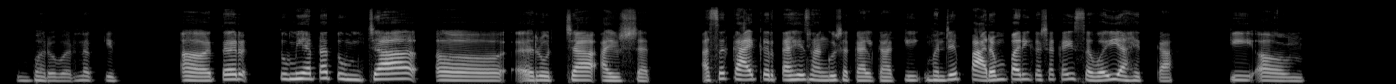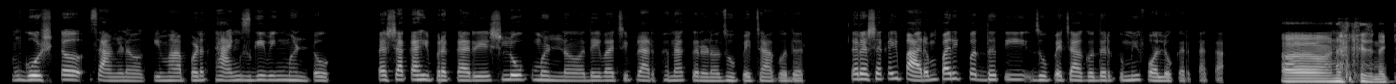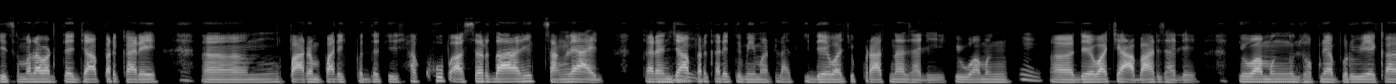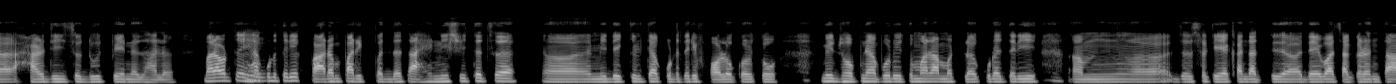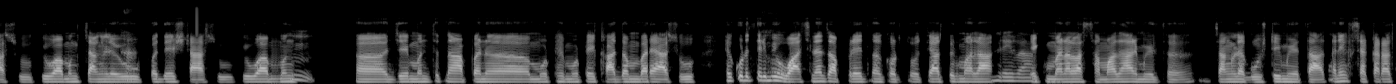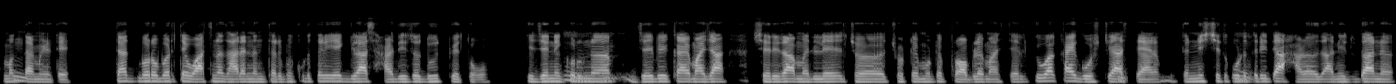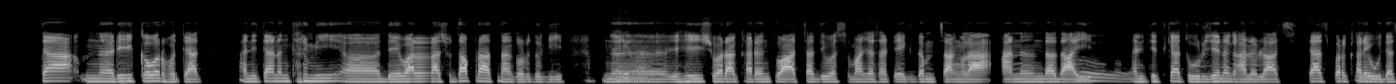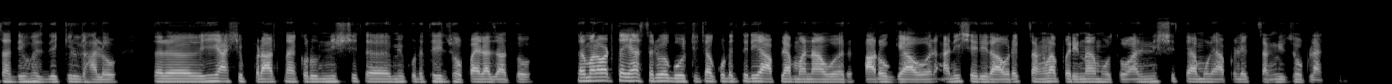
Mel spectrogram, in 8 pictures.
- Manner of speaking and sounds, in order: other background noise; in English: "थँक्सगिव्हिंग"; tapping; laughing while speaking: "नक्कीच, नक्कीच"; laughing while speaking: "त्यानंतर"; drawn out: "हो"; laughing while speaking: "दिवस"
- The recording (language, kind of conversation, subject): Marathi, podcast, झोपेपूर्वी शांत होण्यासाठी तुम्ही काय करता?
